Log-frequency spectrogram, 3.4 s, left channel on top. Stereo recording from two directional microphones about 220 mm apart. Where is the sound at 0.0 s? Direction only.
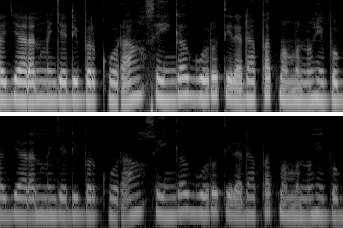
40° left (ahead or behind).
